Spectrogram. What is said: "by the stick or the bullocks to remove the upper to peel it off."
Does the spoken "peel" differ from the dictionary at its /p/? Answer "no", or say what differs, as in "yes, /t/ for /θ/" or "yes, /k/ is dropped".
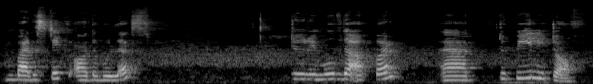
no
